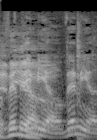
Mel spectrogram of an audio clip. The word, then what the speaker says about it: Vimeo: It's, you know, the YouTubes, VMO, or I don't know how you say it, but anyway. – Oh, Vimeo. – Vimeo, that's right. Yeah. – Yeah, I guess like video with an M instead of the D, yeah, or whatever.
